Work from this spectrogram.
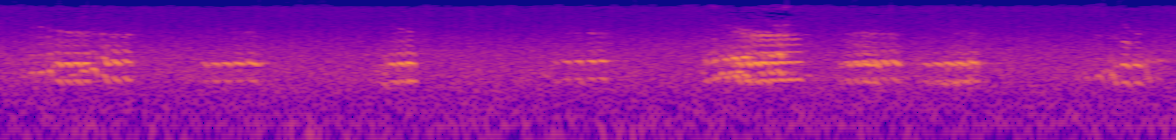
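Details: Frogs calling during mating season: short pulsed, nasal bursts from several overlapping callers, repeated in quick groups with brief gaps.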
